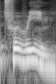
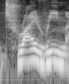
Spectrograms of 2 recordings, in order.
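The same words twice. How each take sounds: First: "trireme" with a short unclear first syllable, like truh-reem; "trireme" begun with a quick schwa, not "try". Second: "trireme" said as TRY-reem; "trireme" corrected to try-reem, both syllables distinct. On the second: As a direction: open "trireme" with a clear long i, as in "try". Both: Real, not acted. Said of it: "I think that's, that's how you pronounce it".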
